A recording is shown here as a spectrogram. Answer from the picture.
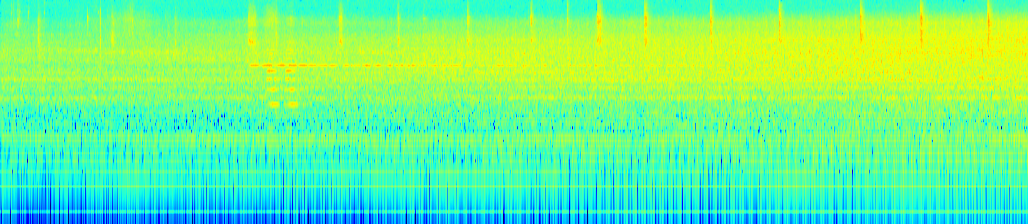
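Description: Diesel locomotives of a BNSF double-stack freight train approaching: a steady low engine drone that grows louder as the train nears, with scattered sharp clicks.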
